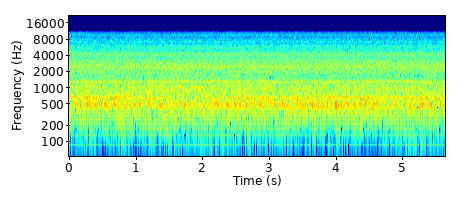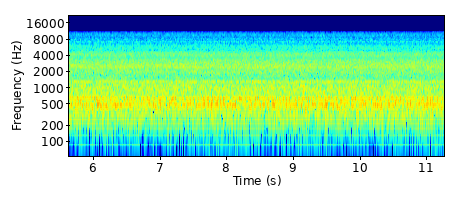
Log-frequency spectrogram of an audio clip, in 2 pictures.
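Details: Reliable Electric 800W pure sine inverter on a bench test, load ramped from 700 W toward 800 W, with output voltage sagging to about 100 V: a steady airy rush with a faint constant high hum. The cooling fan is running normally near full load.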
